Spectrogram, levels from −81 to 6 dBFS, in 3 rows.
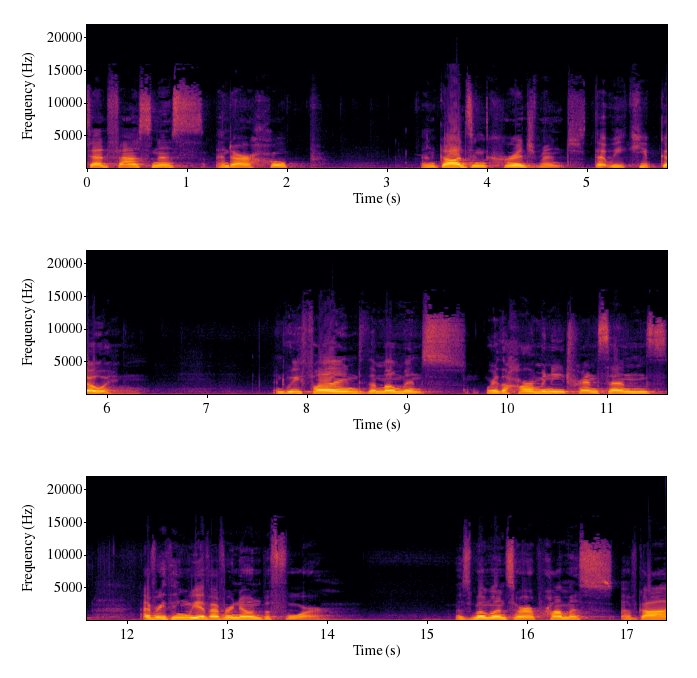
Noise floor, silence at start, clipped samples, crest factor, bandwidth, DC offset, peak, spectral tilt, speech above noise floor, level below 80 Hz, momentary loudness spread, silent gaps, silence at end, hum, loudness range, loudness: -46 dBFS; 0 s; under 0.1%; 14 dB; 13 kHz; under 0.1%; 0 dBFS; -6 dB/octave; 33 dB; -46 dBFS; 16 LU; none; 0 s; none; 5 LU; -13 LUFS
